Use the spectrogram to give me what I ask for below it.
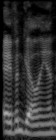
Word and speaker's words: Evangelion: Yeah, and so your preferred way of pronouncing it is Evangelion. Evangelion, because it's one of those questionable things.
